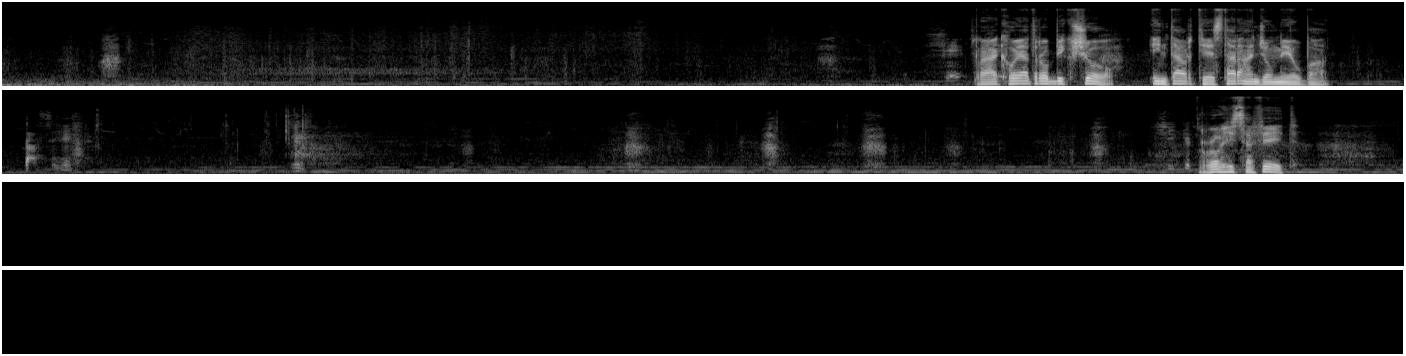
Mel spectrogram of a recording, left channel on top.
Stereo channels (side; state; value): right; silent; 59 dB below the other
